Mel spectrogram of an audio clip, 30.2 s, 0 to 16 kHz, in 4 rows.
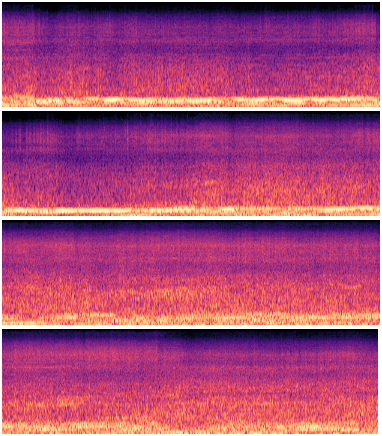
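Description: Yamaha R3 sport bike's parallel-twin engine running hard on a fast track lap, heard from an onboard camera with wind rushing past. The engine note holds steady, drops sharply about seven seconds in, then climbs back up in steps and dips again briefly near the end.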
